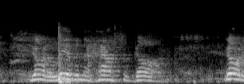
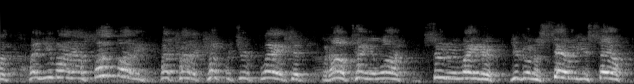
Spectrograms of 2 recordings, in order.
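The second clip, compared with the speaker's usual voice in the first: raised, higher preaching voice calling the congregation; full-force preaching; 5 semitones higher than usual. Acted. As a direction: build it up like a revival preacher.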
